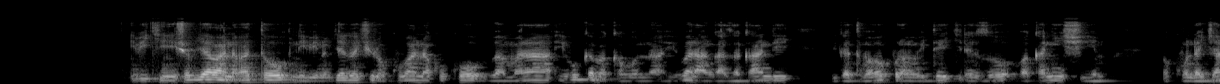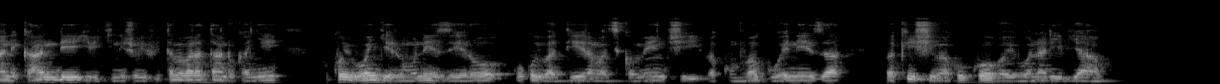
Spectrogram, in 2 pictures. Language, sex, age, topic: Kinyarwanda, male, 18-24, education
